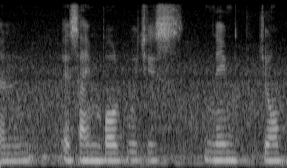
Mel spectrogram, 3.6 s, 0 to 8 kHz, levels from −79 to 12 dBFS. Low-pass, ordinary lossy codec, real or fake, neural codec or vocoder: 7.2 kHz; none; real; none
